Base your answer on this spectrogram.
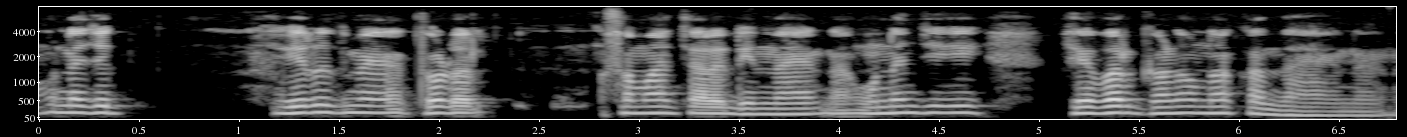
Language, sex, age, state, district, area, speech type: Sindhi, male, 45-60, Gujarat, Junagadh, urban, spontaneous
